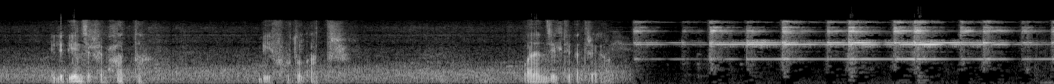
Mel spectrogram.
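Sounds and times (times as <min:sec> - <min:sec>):
speech: 0:00.5 - 0:01.6, 0:02.6 - 0:03.6, 0:05.2 - 0:06.5
school bell ringing: 0:06.3 - 0:10.5.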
